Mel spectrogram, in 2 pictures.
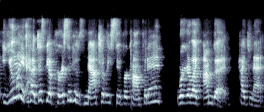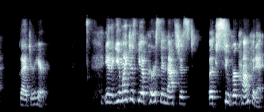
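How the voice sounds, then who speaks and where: Speaking in a slightly high voice, a woman coaches casually on a motivational livestream and reads viewers' comments aloud. She's informal and conversational, emphatic with repetition and rhetorical questions, and the recording sounds roomy and echoey.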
